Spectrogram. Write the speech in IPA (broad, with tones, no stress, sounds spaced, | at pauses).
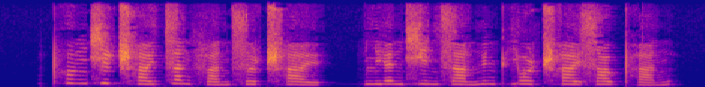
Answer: pʰ ɤ˥ ŋ ɕ i˥ ʈ͡ʂʰ a˧˥ ɪ̯ t͡s a˥˩ n f a˧˥ n s ɹ̩˥˧ ʈ͡ʂʰ a˥˩ ɪ̯ | l j ɛ˥ n ɕ i˥˧ n s ä˥˧ n̪ y˥˧ n pʰ j o˥˧ ʊ̯ ʈ͡ʂʰ a˥˩ ɪ̯ s ɑ˥ ʊ̯ pʰ a˧˥ n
